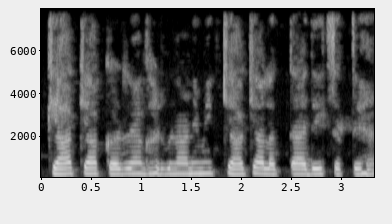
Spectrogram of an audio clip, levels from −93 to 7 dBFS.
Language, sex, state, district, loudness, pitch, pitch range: Hindi, female, Bihar, Purnia, -18 LUFS, 245 Hz, 240-255 Hz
